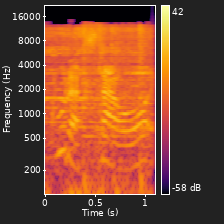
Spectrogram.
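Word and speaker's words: Curaçao: Yeah, we're here in La Curacao. Yes, that's the way you pronounce it. Curacao.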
